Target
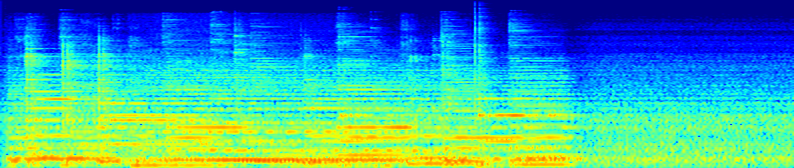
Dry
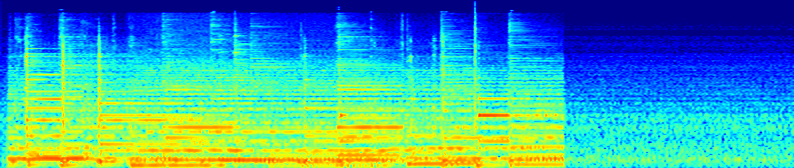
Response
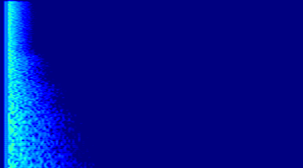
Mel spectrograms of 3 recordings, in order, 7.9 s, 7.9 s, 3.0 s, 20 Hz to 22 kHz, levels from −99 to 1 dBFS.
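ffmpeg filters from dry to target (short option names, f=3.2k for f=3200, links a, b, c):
-filter_complex "[0:a]acompressor=threshold=-39dB:ratio=2[a];[1:a]atrim=start_sample=2205,afade=t=out:st=0.28:d=0.01,atrim=end_sample=12789[b];[a][b]afir=irnorm=-1:irlink=0,volume=8.5dB"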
